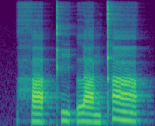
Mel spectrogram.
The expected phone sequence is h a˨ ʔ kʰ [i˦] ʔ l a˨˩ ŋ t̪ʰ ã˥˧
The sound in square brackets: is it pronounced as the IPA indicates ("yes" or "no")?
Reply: no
